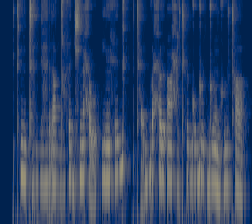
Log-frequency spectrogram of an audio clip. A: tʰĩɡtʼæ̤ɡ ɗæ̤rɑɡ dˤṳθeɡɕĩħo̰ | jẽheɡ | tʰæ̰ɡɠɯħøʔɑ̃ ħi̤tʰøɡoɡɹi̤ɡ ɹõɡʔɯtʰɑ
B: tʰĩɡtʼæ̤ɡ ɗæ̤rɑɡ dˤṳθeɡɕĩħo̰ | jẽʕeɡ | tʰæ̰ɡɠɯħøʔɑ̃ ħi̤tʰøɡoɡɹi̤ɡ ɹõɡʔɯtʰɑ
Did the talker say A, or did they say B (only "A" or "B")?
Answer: A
